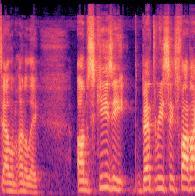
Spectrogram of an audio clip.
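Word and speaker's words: Alimkhanuly: It's funny to hear people mispronounce his name. They Alam Kunnel. It's Alam Hunnle.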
